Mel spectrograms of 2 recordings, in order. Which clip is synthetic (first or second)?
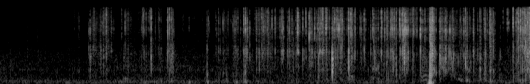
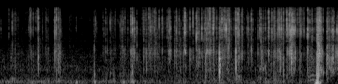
second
